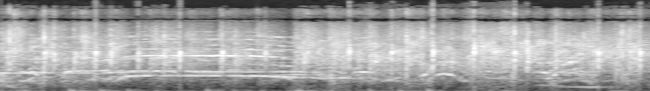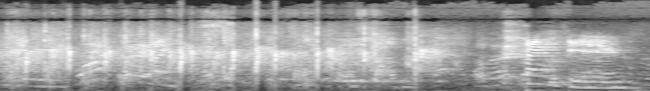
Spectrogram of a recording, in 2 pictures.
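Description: A live comedy audience claps and applauds for NHS workers, a sustained patter of many hands mixed with crowd murmur and cheering, while people talk and call out over the top throughout.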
